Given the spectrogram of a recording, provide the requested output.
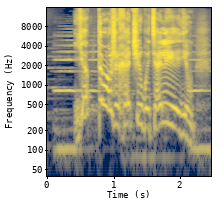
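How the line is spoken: Shouting. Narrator (Russian): закричал Ру

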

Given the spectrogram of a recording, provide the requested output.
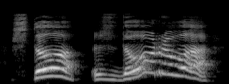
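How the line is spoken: Shouted from high above. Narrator (Russian): крикнул ему из поднебесья Винни-Пух

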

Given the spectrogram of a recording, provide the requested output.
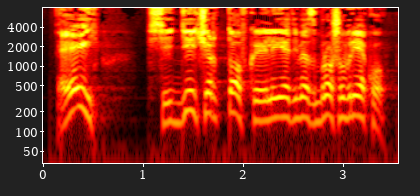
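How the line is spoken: Shouting at an animal. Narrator (Russian): закричала она на привязанную к кустам козу

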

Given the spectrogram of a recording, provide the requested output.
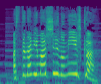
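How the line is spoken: Shouting. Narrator (Russian): закричал

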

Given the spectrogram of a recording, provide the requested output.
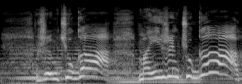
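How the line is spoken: Shout. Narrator (Russian): крикнула Анастасия

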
